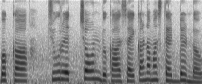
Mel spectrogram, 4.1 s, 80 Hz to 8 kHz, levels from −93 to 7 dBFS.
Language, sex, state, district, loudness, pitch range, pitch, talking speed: Tulu, female, Karnataka, Dakshina Kannada, -15 LUFS, 195-240 Hz, 215 Hz, 145 wpm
